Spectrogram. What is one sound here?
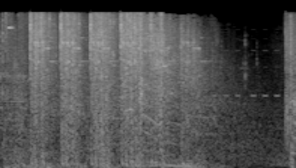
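Video game gunshots fire in quick bursts.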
